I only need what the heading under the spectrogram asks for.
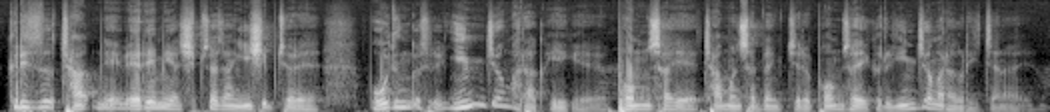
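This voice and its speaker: A man's voice: medium pitch, lively intonation, quick pace, vocal fry, hardly any pauses, warm tone, breathy edge. A middle-aged man preaching a sermon in a church, emphatic and prompting the congregation for replies.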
